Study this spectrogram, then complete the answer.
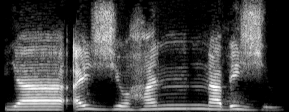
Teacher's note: So the emphasis, the stress is on the noon. We're not going to make it any longer.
